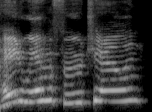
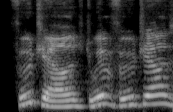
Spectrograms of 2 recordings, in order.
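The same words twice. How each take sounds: First: High-pitched mock call across a restaurant; imitated yelling. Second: Lightly voiced new employee asking, puzzled; puzzled question, pitch lifting as it goes; a hint of an unsure phone answerer; clueless new guy. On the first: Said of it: "they're yelling through the restaurant". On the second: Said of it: "the new guy answers the phone".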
